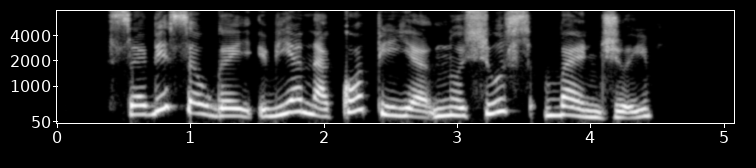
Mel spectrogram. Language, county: Lithuanian, Klaipėda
